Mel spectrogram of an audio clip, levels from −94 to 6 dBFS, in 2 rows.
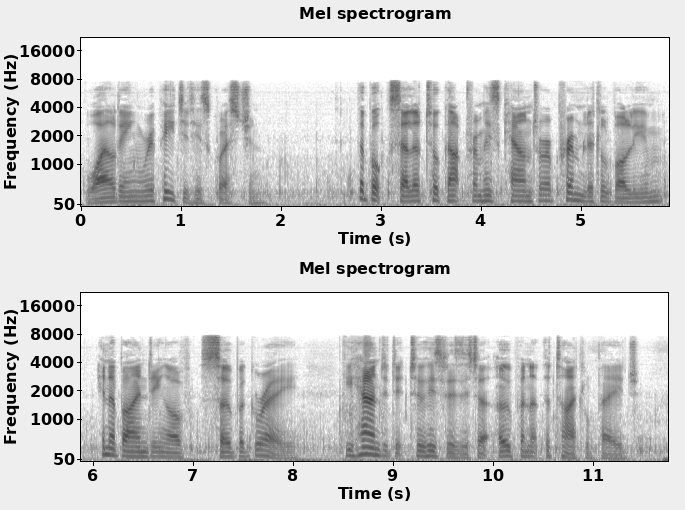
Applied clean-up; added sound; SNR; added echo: none; Boiling; 18 dB; none.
